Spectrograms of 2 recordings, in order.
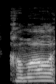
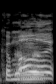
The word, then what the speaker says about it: Kamala: kamala in in uh south asian names tend to put the emphasis on the first syllable so yeah i like because it sounds like sounds like it's a massachusetts thing kamala is the herb that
